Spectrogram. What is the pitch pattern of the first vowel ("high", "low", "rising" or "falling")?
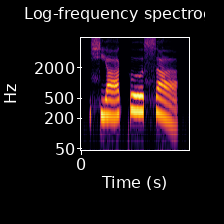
rising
